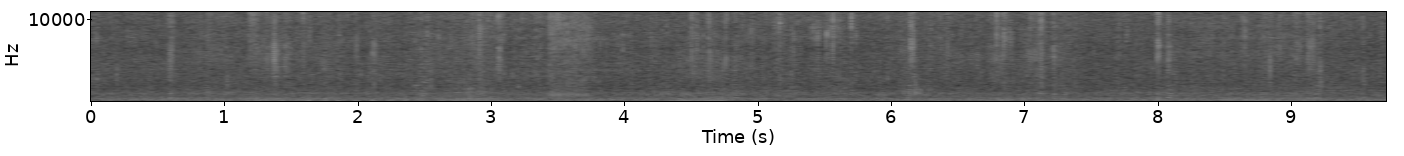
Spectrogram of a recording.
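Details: Honey bees busy at work inside an open hive on a fine, sunny day, microphone slid down into the hive; a low steady droning hum with brief rising buzzes and crackling movement, a little wind.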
